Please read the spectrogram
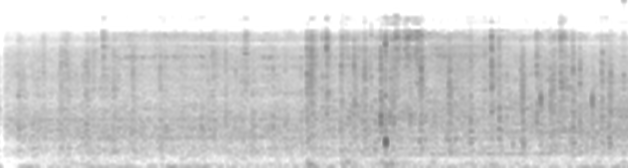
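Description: LGB G scale steeple cab electric locomotive running on the track, its small motor humming and its wheels rolling with irregular clicking over the rails. There is a brief squeak about four seconds in.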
